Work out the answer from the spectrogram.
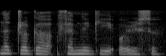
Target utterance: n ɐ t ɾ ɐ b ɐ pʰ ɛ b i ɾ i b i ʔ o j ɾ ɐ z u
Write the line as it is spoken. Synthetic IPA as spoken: n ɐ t ɾ ɐ ɡ ɐ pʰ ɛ m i l i ɡ i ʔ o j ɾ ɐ s u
